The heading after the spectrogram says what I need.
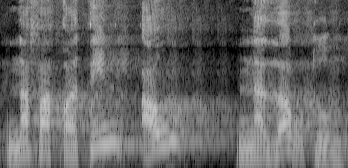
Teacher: ذال کو باریک اور را کو پر پڑھیں گے، کیوں؟ رائے ساکنہ سے پہلے ذال کے اوپر زبر ہے تو را پر پڑھی جائے گی۔ · تنوین کے بعد حروف حلقی کے 6 حرفوں میں سے حمزہ ہے، تو یہاں اظہار ہوگا، یعنی اس کو ظاہر کر کے پڑھیں گے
